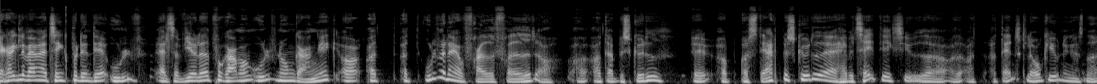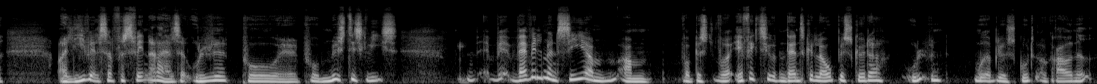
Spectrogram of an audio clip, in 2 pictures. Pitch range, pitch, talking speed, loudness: 140-190 Hz, 165 Hz, 240 wpm, -22 LUFS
